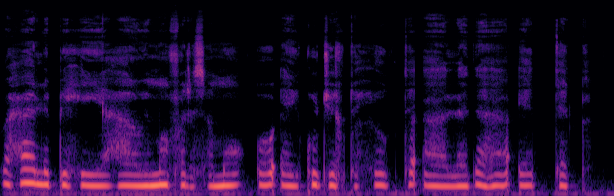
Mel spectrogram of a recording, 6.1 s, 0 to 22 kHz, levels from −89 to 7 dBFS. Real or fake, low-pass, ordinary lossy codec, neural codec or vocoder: real; 19.8 kHz; none; none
